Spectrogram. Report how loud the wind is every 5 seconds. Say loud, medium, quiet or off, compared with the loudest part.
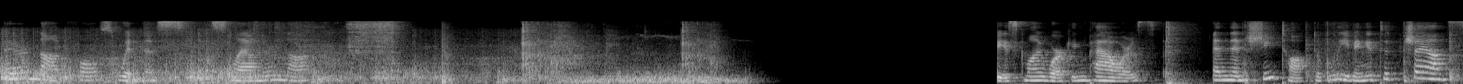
loud, loud, off.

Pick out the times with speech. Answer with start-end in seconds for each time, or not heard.
0.0-3.1, 9.9-14.5.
